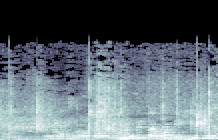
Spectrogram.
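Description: Metal spoon stirring in a metal wok, knocking and scraping against the pan in several sharp clinks.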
